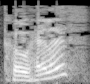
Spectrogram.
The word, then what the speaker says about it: Koheleth: The word is Koheleth, pronounced Koheleth.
